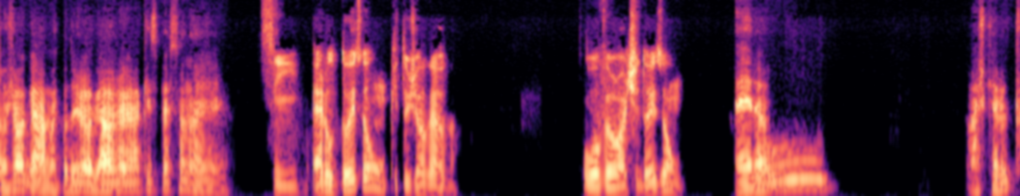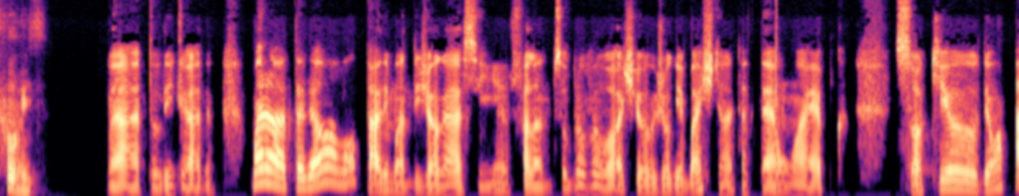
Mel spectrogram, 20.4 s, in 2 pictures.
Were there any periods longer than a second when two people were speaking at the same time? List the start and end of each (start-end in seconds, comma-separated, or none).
none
